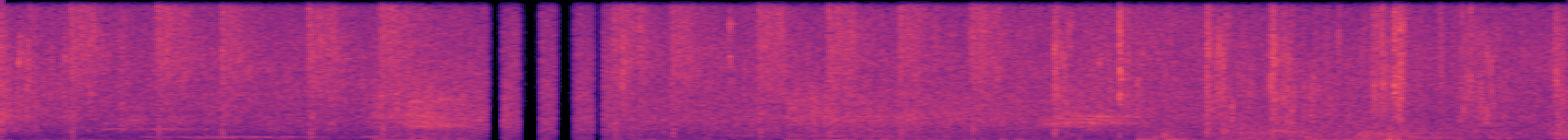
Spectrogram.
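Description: Footsteps run over soft ground.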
